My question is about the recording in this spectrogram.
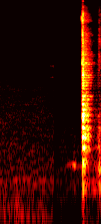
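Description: Near silence, then a single sharp, loud knock on a front door about a second and a half in.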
